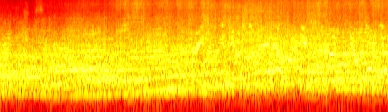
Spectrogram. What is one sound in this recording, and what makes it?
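Several race car engines roar loudly around a track.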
